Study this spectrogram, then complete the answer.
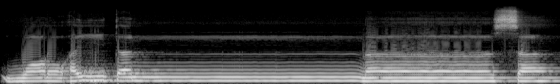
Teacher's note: নুনের উপর তাসদিদ, এই নুনে গুণনা করা ওয়াজিব।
